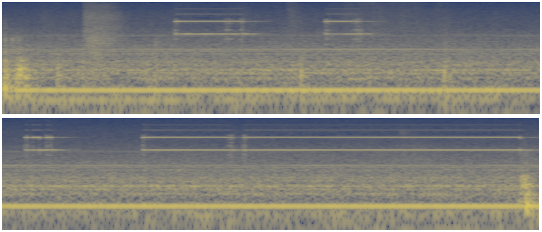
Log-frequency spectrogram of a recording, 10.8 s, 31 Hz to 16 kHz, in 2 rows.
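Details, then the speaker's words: 3rd-gen Toyota 4Runner 4WD switch tested for continuity with multimeter and alligator clips while depressed: high tester beep over low hum cutting in and out in uneven bursts; intermittent switch continuity. "all right if you guys could hear that it was like very intermittent with the continuity through it"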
